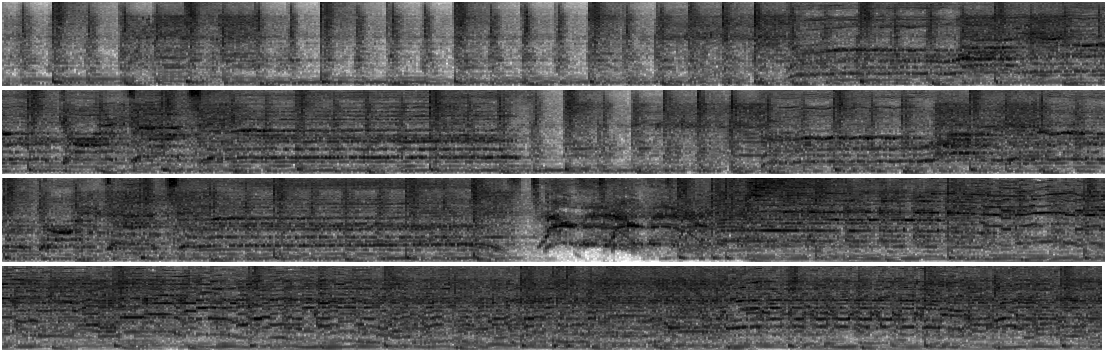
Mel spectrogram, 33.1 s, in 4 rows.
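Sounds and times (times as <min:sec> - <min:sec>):
heavy metal music: 0:00.0 - 0:33.0.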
